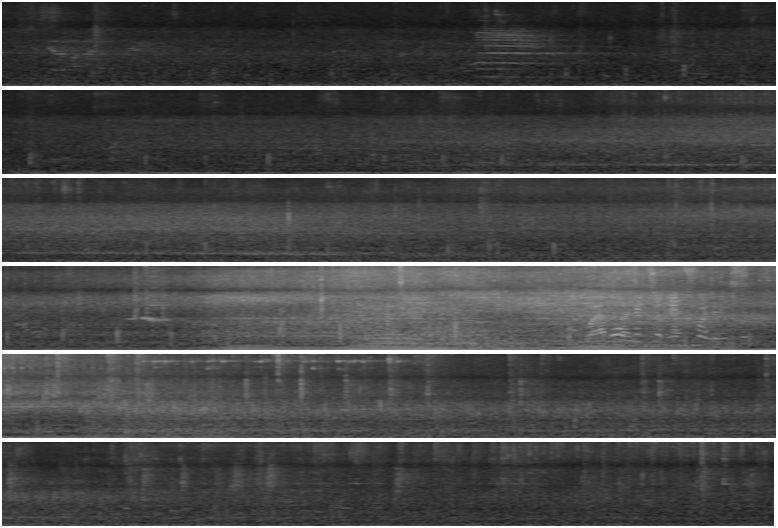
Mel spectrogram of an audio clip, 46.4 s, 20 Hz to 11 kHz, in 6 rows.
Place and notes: Berlin: Vermessungspunkt Maybachufer / Bürknerstraße - Klangvermessung Kreuzkölln ::: 29.06.2012 ::: 02:12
